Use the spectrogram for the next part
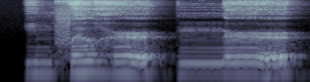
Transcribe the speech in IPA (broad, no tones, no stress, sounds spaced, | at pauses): i m f ə ʊ̯ ɦ ə˞ | nː ə˞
